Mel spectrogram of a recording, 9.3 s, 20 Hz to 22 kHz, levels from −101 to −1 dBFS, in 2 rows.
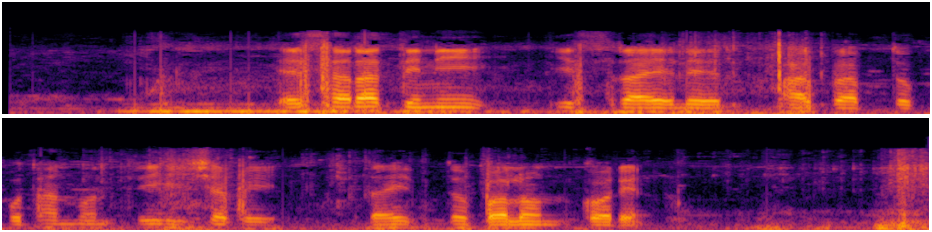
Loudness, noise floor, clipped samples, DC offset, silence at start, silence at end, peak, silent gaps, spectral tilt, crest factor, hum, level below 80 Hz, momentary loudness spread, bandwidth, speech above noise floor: -26 LUFS; -50 dBFS; under 0.1%; under 0.1%; 0.15 s; 0 s; -4 dBFS; none; -6 dB/octave; 22 dB; none; -44 dBFS; 20 LU; 7.8 kHz; 25 dB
